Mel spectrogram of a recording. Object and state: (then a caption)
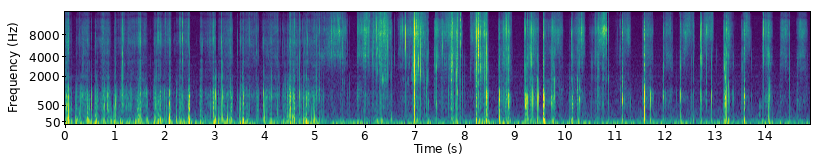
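Cling film brushed over a microphone. A paintbrush brushes clear plastic cling film wrapped over a microphone grille. The result is a steady run of quiet, dry crinkling strokes with short gaps, bright and hissy, with some low thumps under them. Louder crackly bursts come midway through.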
